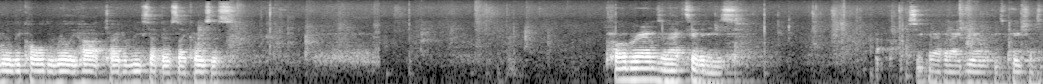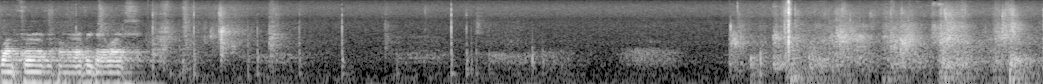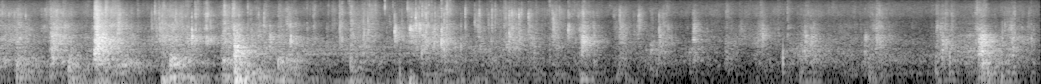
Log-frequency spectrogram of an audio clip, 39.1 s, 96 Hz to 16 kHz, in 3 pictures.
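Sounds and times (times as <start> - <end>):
footsteps crunching on debris: 22.2 - 39.0.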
